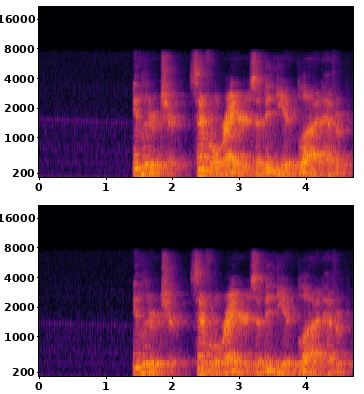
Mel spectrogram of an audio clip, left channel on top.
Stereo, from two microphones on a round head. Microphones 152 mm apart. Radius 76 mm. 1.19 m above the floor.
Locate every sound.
1.4 s a man speaking: 60° left (ahead or behind), 1.7 m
